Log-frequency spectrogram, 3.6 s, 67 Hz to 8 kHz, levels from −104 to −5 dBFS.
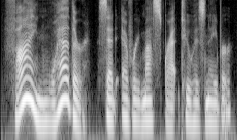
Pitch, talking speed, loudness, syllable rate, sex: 145 Hz, 135 wpm, -18 LUFS, 4.0 syllables/s, female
